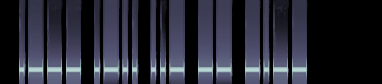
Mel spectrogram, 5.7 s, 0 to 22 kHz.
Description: Morse code, heard as a keyed tone, about 17 wpm, 700 Hz. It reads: JLUMY
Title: Code Groups - 5 Letters - 17wpm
